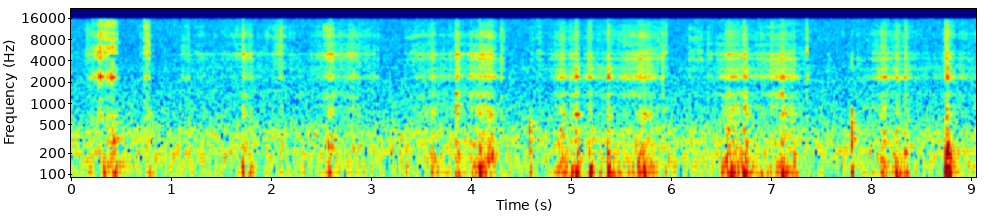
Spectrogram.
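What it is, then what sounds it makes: Plaster excavation block being scraped. A small pointed plastic digging tool, held in the fingertips, scrapes and scratches loose crumbs away from a hard, solid beige plaster block set in a shallow green tray. Soft, dry, gritty scraping comes in irregular bursts over a low, muffled rumble, with faint bright scratchy edges on the stronger strokes.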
